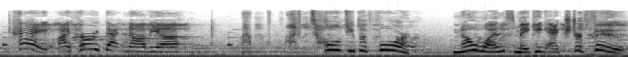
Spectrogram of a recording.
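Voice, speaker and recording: A woman's voice: very high-pitched, measured pace. A woman voicing an exacting, brusque young female head chef in a video game, with stern, clipped, matter-of-fact delivery. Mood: defensive, businesslike. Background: background music.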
